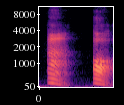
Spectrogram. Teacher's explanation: For a, my tongue is slightly further back and more relaxed in the mouth. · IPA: /ʌ/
